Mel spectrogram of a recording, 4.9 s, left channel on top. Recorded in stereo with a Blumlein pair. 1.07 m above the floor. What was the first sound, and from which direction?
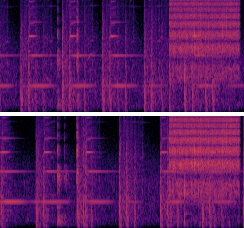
A microwave, 15° right.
